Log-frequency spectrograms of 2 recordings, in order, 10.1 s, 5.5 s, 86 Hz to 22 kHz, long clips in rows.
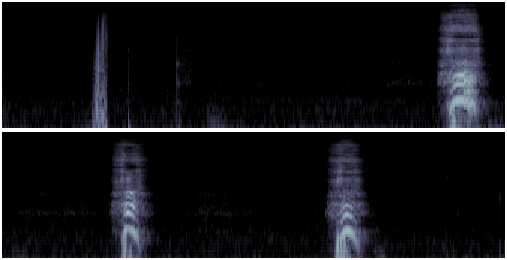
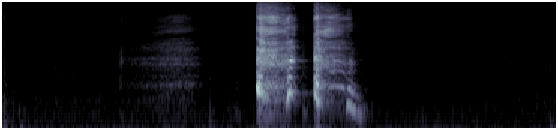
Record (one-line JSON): {"exhalation_length": "10.1 s", "exhalation_amplitude": 9436, "exhalation_signal_mean_std_ratio": 0.22, "cough_length": "5.5 s", "cough_amplitude": 25642, "cough_signal_mean_std_ratio": 0.23, "survey_phase": "alpha (2021-03-01 to 2021-08-12)", "age": "18-44", "gender": "Female", "wearing_mask": "No", "symptom_none": true, "symptom_onset": "8 days", "smoker_status": "Never smoked", "respiratory_condition_asthma": false, "respiratory_condition_other": false, "recruitment_source": "REACT", "submission_delay": "2 days", "covid_test_result": "Negative", "covid_test_method": "RT-qPCR"}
